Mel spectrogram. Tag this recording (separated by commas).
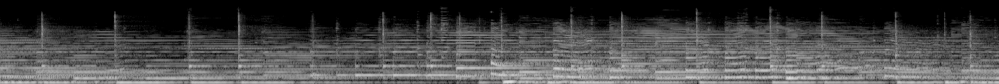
Sitar, Music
